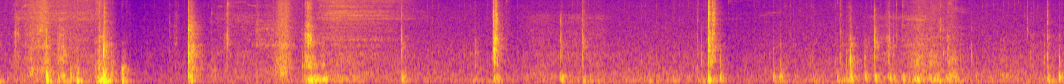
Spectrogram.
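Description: Small screwdriver prying and scraping at the seam of a Flip Ultra camcorder's casing, with handling of the camcorder: irregular sharp clicks and scrapes, the loudest about a second in and again about seven seconds in.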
